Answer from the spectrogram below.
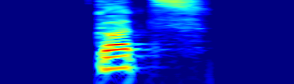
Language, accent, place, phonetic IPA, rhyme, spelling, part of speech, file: German, Germany, Berlin, [ɡɔt͡s], -ɔt͡s, Gotts, noun, De-Gotts.ogg
- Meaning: genitive singular of Gott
